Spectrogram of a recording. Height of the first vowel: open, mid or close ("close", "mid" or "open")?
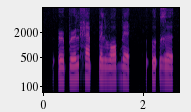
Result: mid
